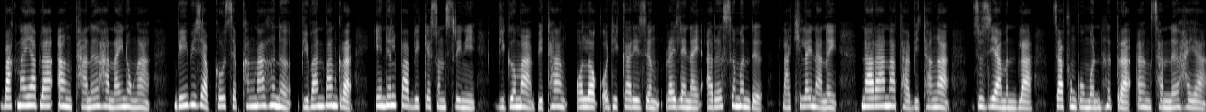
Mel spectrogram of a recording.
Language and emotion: Bodo, neutral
